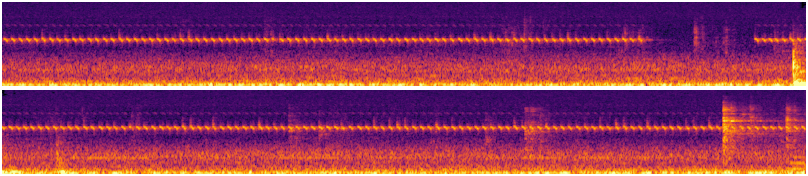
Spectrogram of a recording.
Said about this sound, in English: I texted my mom and I said, "Hey, you got this one lonely cricket that's just hanging out right near the microphones with no friends."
